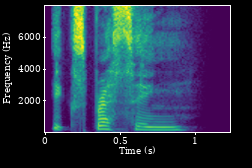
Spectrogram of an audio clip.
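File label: "expressing", British English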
